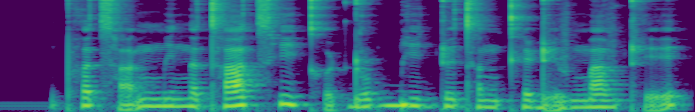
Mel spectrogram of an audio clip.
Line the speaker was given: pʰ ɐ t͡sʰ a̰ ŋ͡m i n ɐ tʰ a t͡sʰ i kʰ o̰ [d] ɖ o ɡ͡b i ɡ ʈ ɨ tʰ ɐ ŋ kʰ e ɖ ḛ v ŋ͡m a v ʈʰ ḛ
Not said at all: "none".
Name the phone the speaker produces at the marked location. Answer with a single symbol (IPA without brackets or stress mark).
ʈ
